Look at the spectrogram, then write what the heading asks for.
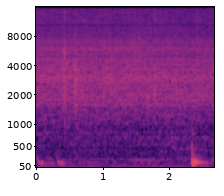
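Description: Food frying in a pan, a soft, steady sizzling hiss that runs throughout, broken by a couple of faint low knocks.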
